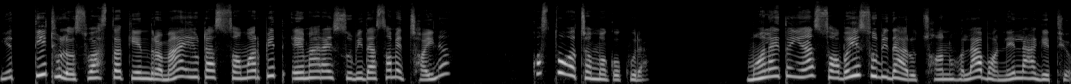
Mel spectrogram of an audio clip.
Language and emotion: Nepali, surprised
